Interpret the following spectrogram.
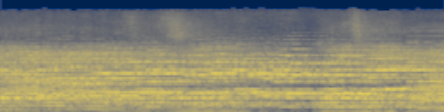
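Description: Choral music: voices singing slow, held chords that change roughly once a second, with steady volume throughout.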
